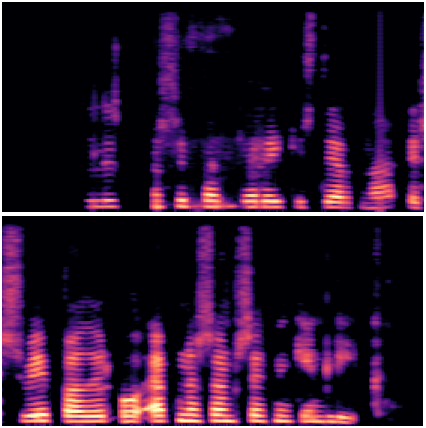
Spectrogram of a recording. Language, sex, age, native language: Icelandic, female, 40-49, Icelandic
